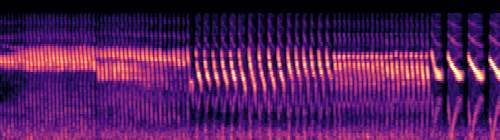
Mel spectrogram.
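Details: Master song of a canary for tutoring other birds, with a series of rapid high trills that change tempo and pitch from tour to tour, including a rolling passage of rising notes, ending with a few loud sweeping whistles.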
